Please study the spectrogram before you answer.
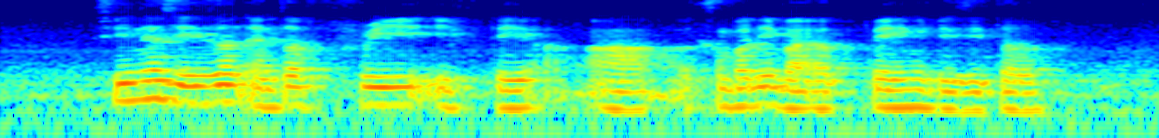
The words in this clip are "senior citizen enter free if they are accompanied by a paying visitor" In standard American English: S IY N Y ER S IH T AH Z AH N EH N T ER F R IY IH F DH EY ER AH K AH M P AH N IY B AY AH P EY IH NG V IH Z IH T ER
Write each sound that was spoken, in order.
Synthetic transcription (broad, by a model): S IY N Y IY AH S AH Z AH N EH N T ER F R IY IH F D EY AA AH K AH M P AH N IY B AY AH P EY IH NG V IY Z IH T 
